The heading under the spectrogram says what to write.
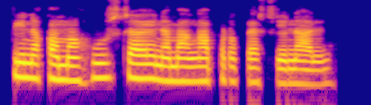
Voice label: Tagalog; best professionals - pinakamahusay na mga propesyonal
